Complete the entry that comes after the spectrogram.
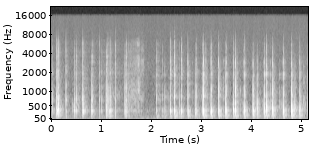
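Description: A small, rigid cardboard Honor 8X phone box lies flat and front up on satin while fingertips and nails of both hands tap it in quick, irregular bursts. The taps are dry, hollow and mid-pitched, with very little ring. There are about thirty taps, broken by a brief soft rustle and a short pause near the two-second mark.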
